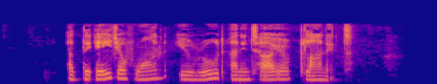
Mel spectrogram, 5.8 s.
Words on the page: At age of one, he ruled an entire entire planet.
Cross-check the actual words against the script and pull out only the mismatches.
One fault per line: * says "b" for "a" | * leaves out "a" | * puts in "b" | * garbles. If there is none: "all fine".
* puts in "the"
* leaves out "entire"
